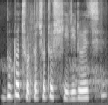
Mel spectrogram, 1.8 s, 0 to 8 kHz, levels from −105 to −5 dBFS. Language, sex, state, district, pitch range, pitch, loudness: Bengali, female, West Bengal, Cooch Behar, 255-400 Hz, 300 Hz, -15 LUFS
